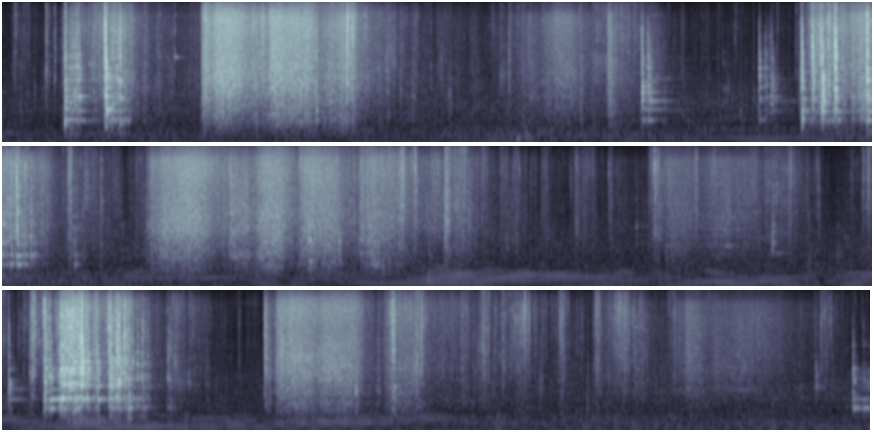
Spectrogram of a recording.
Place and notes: Collège Pons, Perpignan, France - Ramassage des feuilles mortes
L'employé ramasse les feuilles mortes dans la cour à l'aide d'une pelle et d'un râteau et les charge dans son camion.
